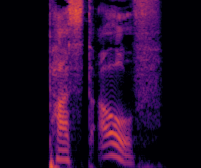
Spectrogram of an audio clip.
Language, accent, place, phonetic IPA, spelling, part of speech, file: German, Germany, Berlin, [ˌpast ˈaʊ̯f], passt auf, verb, De-passt auf.ogg
- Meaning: inflection of aufpassen: 1. second/third-person singular present 2. second-person plural present 3. plural imperative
